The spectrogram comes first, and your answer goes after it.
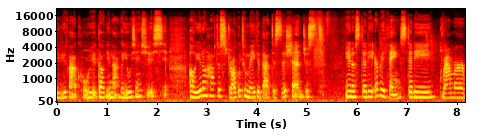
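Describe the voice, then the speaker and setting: Answering her livestream viewers, this young English teacher from Guizhou, China, keeps things relaxed and chatty, dropping plenty of "um"s and "you know"s. She speaks in a mid-range voice with vocal fry and a Chinese accent tinged slightly American, over a little hiss or hum.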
